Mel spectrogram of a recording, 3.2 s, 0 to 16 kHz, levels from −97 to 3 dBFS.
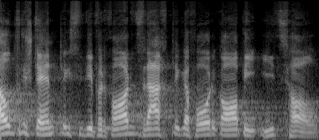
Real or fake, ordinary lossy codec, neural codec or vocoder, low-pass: fake; Opus, 32 kbps; vocoder, 44.1 kHz, 128 mel bands every 256 samples, BigVGAN v2; 14.4 kHz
